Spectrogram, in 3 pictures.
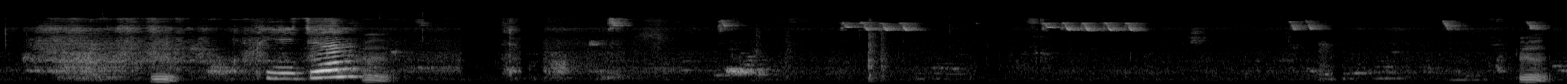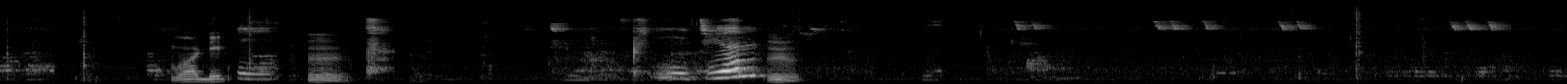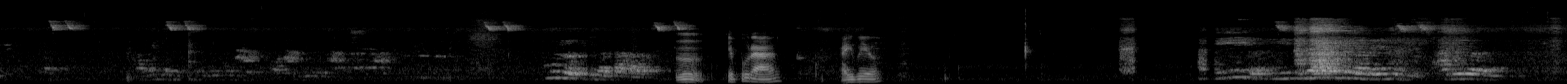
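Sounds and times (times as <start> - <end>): small bird chirping: 1.5 - 16.2, 20.8 - 38.4, 43.7 - 46.4.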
